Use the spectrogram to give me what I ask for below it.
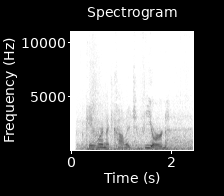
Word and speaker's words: fjord: we're in a college Fjord spelled f-j-o-r-d but you pronounce it f i o r d that gentleman just tell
